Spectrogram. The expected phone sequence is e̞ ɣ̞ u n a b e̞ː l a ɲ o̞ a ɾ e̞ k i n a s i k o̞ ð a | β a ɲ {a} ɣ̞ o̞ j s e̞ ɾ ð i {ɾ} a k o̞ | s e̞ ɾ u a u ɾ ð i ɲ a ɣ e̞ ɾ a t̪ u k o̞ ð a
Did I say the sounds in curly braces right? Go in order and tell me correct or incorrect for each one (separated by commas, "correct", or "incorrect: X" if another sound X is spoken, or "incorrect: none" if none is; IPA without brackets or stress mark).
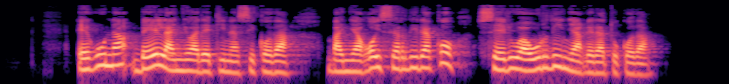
correct, correct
